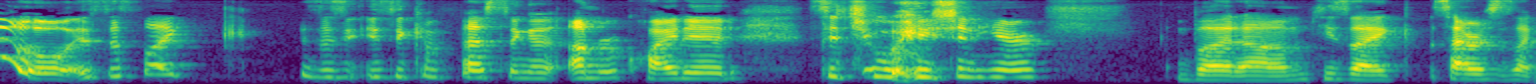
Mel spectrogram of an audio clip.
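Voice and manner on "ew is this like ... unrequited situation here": teasing. Retold or imitated. Teasing reaction to Cyrus.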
